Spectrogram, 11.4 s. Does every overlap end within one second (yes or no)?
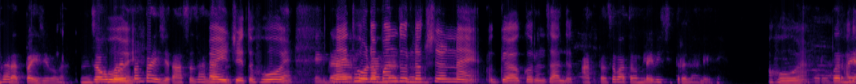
no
